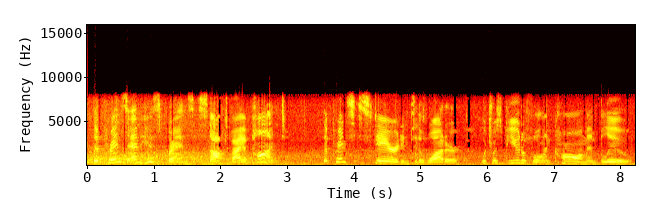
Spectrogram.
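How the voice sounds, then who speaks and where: Lady reading a kids book out loud, really up and down voice, kinda muffled with noise behind her. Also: a little high. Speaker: storybook reader for a kids club. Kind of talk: expressive read-aloud of a children's allegory.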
